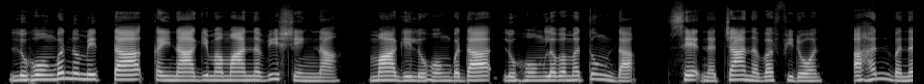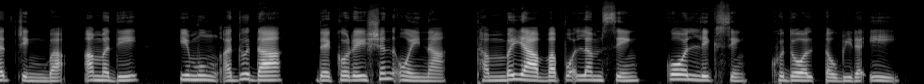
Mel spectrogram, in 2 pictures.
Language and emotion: Manipuri, neutral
